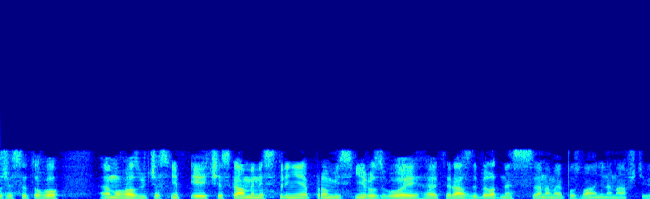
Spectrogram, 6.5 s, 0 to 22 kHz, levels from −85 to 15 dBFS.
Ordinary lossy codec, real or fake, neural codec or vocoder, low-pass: none; fake; codec, 16 kHz in and 24 kHz out, 1 kbps, XY-Tokenizer; 5.4 kHz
